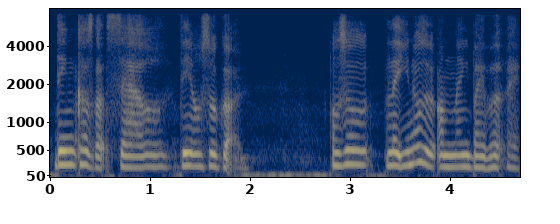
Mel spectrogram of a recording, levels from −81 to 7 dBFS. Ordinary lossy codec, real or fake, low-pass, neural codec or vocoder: none; fake; 7.2 kHz; codec, 16 kHz in and 24 kHz out, 0.9 kbps, LongCat-Audio-Codec, four codebook decoder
